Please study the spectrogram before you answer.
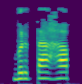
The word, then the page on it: bertahap: indonesian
